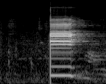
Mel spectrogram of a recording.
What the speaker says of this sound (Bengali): 2টা হর্ন দাও যাতে বাড়ির লোকজন শুনতে পারে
